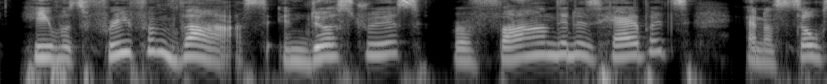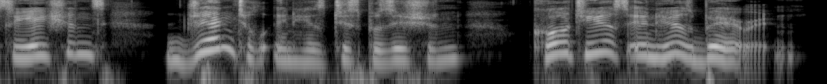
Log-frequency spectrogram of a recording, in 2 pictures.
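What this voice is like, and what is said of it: Cartoon rooster character voice. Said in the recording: “going to do my Foghorn Leghorn voice ... That is my Foghorn Leghorn voice. It needs some work, but, you know, it's getting there.”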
